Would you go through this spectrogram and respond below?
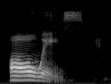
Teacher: you don't have to pronounce the L sound if it's tricky for you. Always, just an open ah sound.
